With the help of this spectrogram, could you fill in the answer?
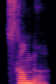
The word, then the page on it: scomber: Indian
